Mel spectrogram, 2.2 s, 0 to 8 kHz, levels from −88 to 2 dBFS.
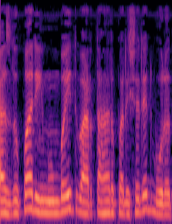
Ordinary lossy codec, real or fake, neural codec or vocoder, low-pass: none; real; none; 7.2 kHz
